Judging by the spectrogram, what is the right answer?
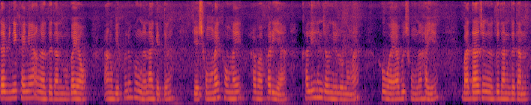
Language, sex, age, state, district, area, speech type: Bodo, female, 60+, Assam, Kokrajhar, rural, spontaneous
